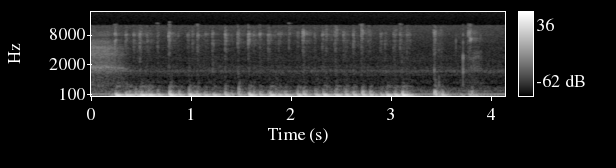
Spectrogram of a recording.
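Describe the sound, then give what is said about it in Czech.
Rapid keyboard typing as a password is entered on a computer keyboard to log in to an ASP.NET MVC web application, a steady run of soft, low clicks and taps for about three seconds, followed by a couple of firmer keystrokes, with no voices. “Zadám heslo.”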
